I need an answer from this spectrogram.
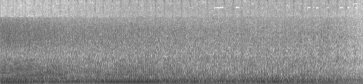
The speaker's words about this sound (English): Holy smokes, the engine just cut out.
